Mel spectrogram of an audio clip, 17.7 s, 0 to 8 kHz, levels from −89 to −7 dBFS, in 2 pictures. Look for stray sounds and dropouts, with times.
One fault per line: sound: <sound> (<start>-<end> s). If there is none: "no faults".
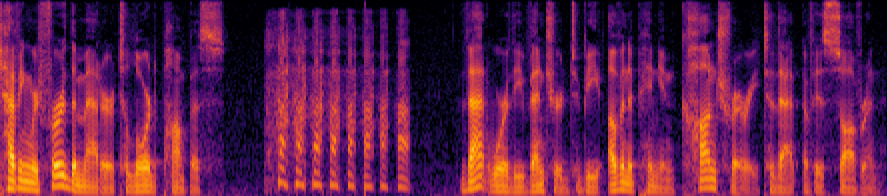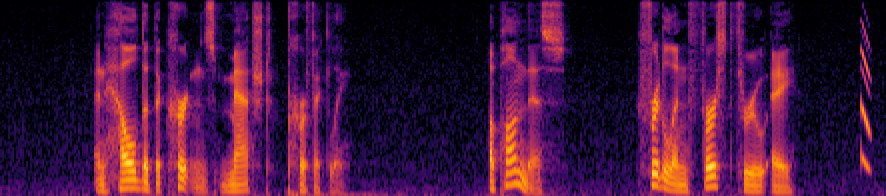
sound: laugh (2.6-4.2 s)
sound: chirp (17.5-17.6 s)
